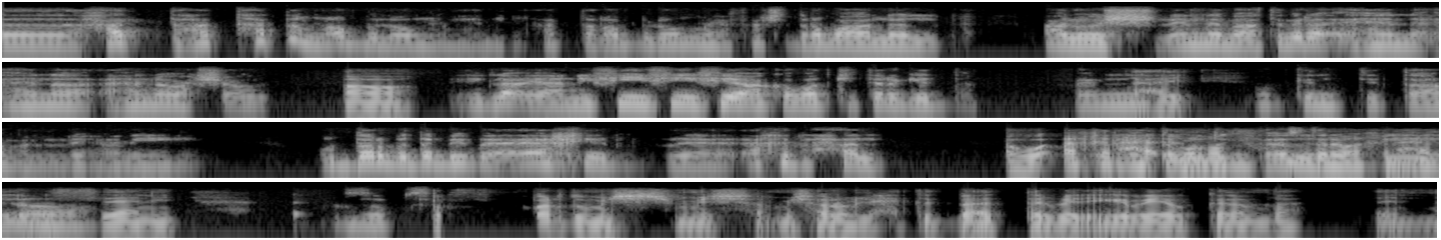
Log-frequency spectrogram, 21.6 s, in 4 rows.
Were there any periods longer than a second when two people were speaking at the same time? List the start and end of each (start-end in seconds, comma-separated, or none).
14.9-16.5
